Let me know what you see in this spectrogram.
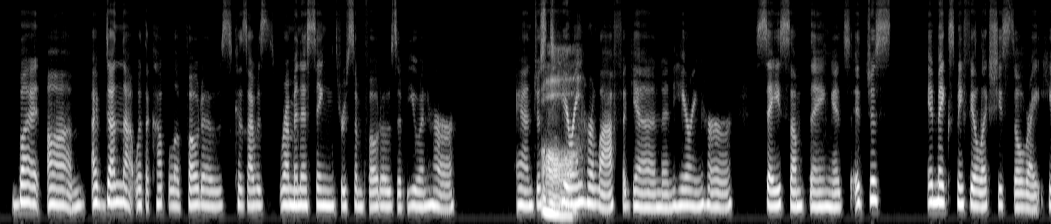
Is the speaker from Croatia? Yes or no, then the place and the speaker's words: no; England, United Kingdom; moved away; because I come from England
